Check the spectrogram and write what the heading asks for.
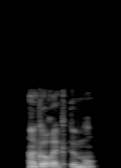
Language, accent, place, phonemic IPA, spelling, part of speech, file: French, France, Lyon, /ɛ̃.kɔ.ʁɛk.tə.mɑ̃/, incorrectement, adverb, LL-Q150 (fra)-incorrectement.wav
- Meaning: incorrectly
